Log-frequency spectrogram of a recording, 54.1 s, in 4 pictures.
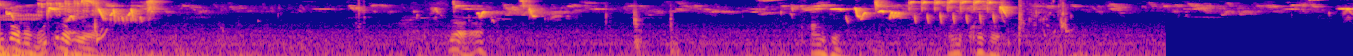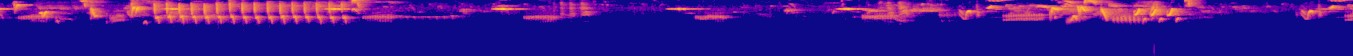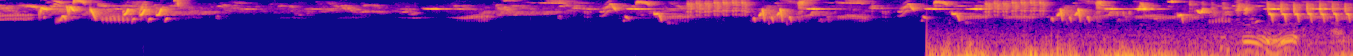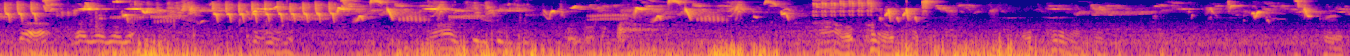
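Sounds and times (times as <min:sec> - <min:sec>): buzzy bird trill: 0:00.0 - 0:11.6, 0:36.4 - 0:54.0
low rumble: 0:00.0 - 0:11.6, 0:36.4 - 0:54.0
songbirds chirping: 0:00.0 - 0:25.0, 0:25.6 - 0:54.0.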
